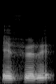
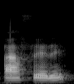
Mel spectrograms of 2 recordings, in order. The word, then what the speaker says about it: efere: Some will prefer to pronounce efere as afere, replacing e with a in the bracket, which means take away the place.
